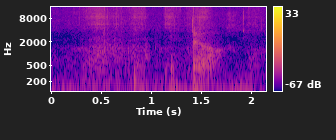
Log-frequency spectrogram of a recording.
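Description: Near silence: room tone in a pause of the narration, with a few faint, soft sounds.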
